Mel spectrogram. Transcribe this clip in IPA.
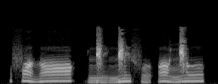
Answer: f ɔ˥˩ ð ɔː˦˥ | ŋ͡ǁ yː˩ ŋ͡ǁ y˦˥ f o˩ ʔ ɔː˥˩ ŋ͡ǁ o˦˥

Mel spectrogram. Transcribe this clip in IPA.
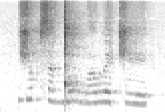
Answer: ʒ ʌ f s a ŋ͡ǃ o β ʌ β ɛ t͡ʃ e

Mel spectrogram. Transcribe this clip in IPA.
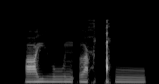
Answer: ɑ j ɦ uː n ʔ əː ħ ǃʰ uː

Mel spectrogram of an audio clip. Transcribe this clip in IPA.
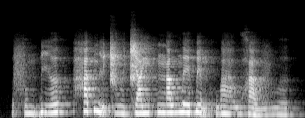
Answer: f ə̤˨˩ m ɓ i˨˦ ə̯ | h a˦˥ t̚ m ḭ˧˨ ə̯ t͡ɕ ṳ˨˩ ə̯ t͡ɕ a˧ j | ŋ a˨˦ w m e˨˦ ɓ ḛ˧˨ m h w a̤ː˨˩ w x a˧˩ w v ṳ˨˩ ə̯

